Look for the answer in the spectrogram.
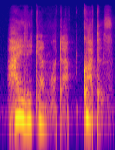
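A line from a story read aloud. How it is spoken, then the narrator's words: Murmured. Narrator (German): hörte ich mich murmeln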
